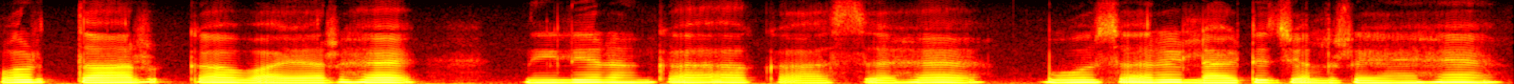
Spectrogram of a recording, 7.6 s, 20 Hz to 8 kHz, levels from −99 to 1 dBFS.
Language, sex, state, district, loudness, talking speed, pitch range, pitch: Hindi, female, Jharkhand, Palamu, -15 LUFS, 125 wpm, 215-235 Hz, 230 Hz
